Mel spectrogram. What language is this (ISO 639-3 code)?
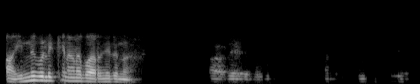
mal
